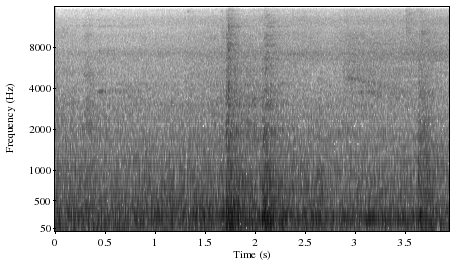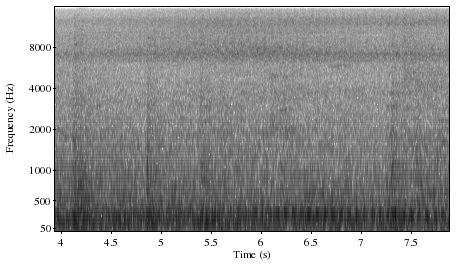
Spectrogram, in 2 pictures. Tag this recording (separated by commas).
underground, Rail transport, Vehicle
